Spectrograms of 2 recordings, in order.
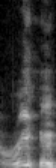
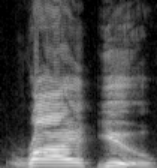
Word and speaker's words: Ryu: I've always say in 2 syllables Ryu, because you have RY and then the letter U. Okay, and if that's wrong, it's wrong. Ryu, whatever, it means dragon in Japanese.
